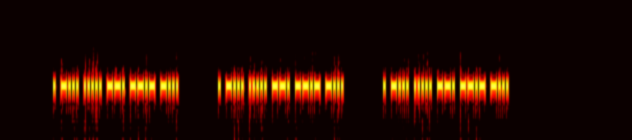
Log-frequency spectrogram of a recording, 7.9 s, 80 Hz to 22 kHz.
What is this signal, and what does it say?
Morse code, heard as a keyed tone, about 51 wpm, 700 Hz. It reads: EB5GQB EB5GQB EB5GQB
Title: DXCC-100 Call Signs - 6 Characters - Repeated 3x - 50wpm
